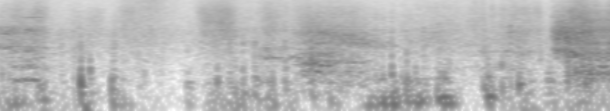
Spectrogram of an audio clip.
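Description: Footsteps shuffle and crunch inside a hollow giant sequoia tree, several irregular steps over a rustling floor, moderately loud.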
